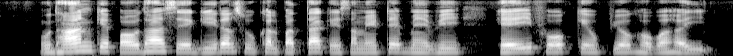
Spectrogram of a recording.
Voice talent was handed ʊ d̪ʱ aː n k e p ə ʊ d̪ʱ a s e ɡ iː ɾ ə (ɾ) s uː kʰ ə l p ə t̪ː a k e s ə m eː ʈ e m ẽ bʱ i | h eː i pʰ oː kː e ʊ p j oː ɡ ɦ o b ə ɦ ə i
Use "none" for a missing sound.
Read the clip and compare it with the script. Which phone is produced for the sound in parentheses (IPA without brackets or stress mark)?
l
